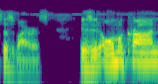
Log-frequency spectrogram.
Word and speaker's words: omicron: this virus is it omicron is it omicron i think we had vouchers saying omnicron which it definitely isn't that but so we don't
